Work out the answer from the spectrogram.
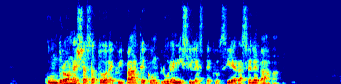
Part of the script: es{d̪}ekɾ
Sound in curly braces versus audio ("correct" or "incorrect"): correct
